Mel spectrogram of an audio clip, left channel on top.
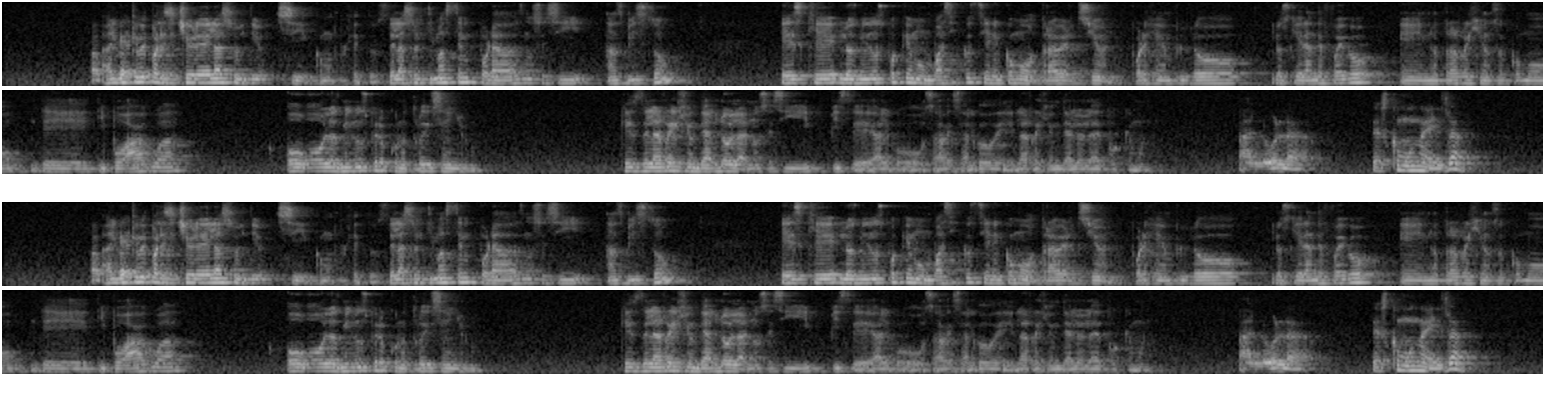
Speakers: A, on the right; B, on the left.
A: objetos,
B: Algo que me parece chévere de las últimas, sí, como objetos. De las últimas temporadas, no sé si has visto. es que los mismos Pokémon básicos tienen como otra versión. Por ejemplo, los que eran de fuego en otra región son como de tipo agua o los mismos pero con otro diseño, que es de la región de Alola. No sé si viste algo o sabes algo de la región de Alola de Pokémon.
A: Alola, es como una isla,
